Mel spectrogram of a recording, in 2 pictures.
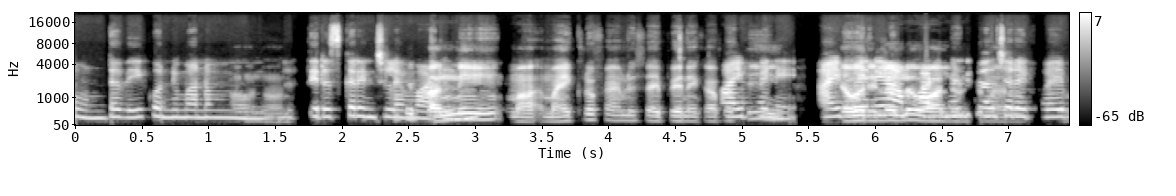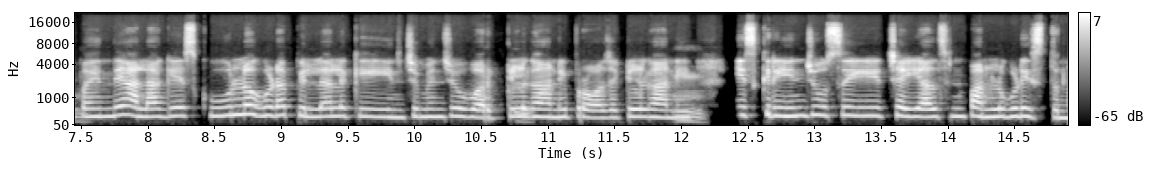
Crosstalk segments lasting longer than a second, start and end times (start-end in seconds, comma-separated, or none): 5.8-7.5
